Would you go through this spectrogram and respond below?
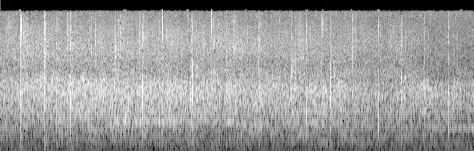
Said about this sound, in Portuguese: Cerimonial, gostaria de agradecer a presença do deputado estadual Barba, que acabou de chegar. Uma salva de palmas, por favor.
